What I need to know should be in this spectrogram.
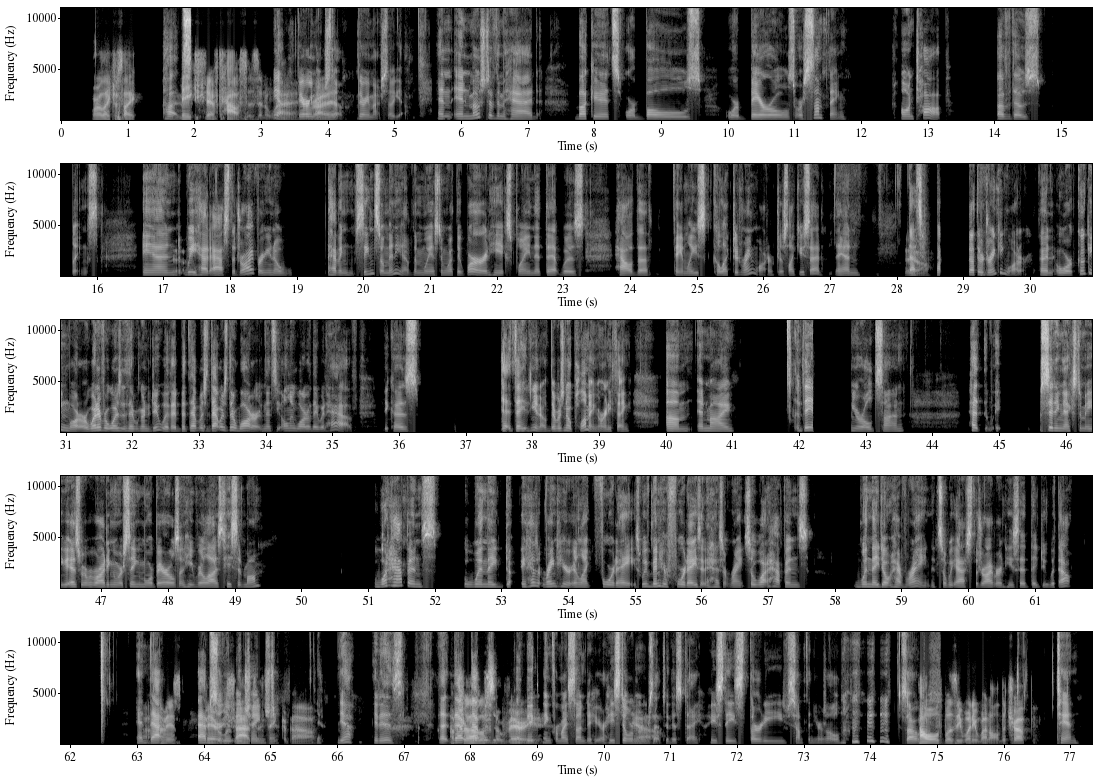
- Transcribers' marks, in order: tapping; unintelligible speech; other background noise; lip smack; unintelligible speech; background speech; tsk; unintelligible speech; chuckle
- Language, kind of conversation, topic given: English, unstructured, How can traveling to new places change your outlook on life?
- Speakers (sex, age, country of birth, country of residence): female, 55-59, United States, United States; male, 20-24, United States, United States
